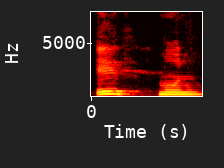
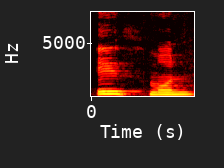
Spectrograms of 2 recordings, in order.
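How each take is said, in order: Both takes have the same delivery.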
